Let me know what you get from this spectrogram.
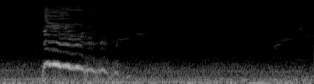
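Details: Raccoon barking: one short, harsh call that starts high and slides downward, with a layered, rough tone, followed by a low rumbling background.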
